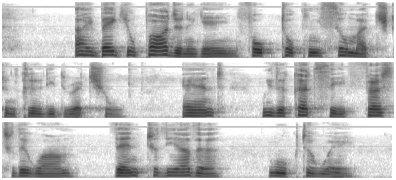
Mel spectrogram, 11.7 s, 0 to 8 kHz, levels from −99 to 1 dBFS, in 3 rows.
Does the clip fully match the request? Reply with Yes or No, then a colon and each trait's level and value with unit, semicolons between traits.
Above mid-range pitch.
No: medium, 150 Hz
